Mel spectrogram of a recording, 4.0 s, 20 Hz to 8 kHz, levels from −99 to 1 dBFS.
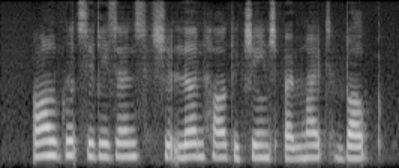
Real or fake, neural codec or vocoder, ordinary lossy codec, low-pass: fake; codec, 16 kHz, 1 kbps, FunCodec, trained on Chinese and English, 50 frames a second; none; none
